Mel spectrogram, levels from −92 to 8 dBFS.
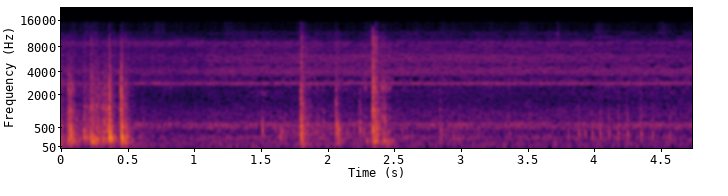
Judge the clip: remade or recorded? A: recorded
